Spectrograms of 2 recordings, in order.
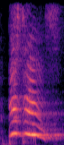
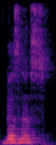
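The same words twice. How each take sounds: First: The word is said loudly and excitedly. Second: The word is said in a calm conversational tone. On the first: The speaker calls it wrong. "normally when a dog starts to pee or poop, we go" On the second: The speaker calls it right. "say it in a normal conversational tone of voice"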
